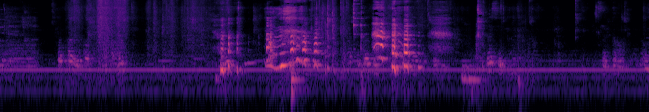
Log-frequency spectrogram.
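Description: A woman and a girl laughing and talking in loud bursts for a few seconds in the middle, over a steady low hum.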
